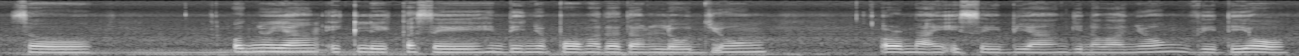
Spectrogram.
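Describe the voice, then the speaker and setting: A woman narrates an app tutorial, guiding viewers patiently and politely through each step. Her voice is soft and mellow, and her delivery is slow and even, with little rise or fall in pitch. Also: a little hiss or hum, poor audio. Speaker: tutorial channel host.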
